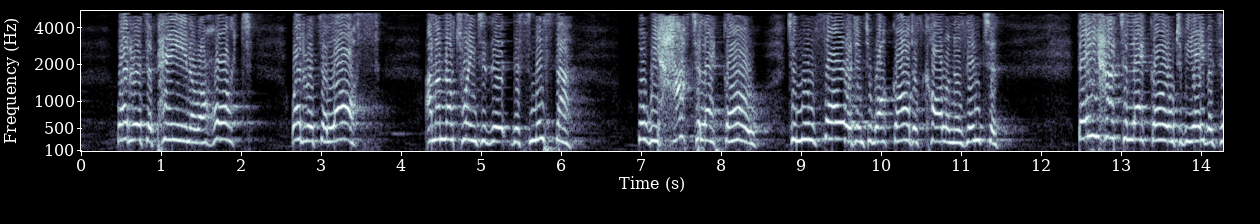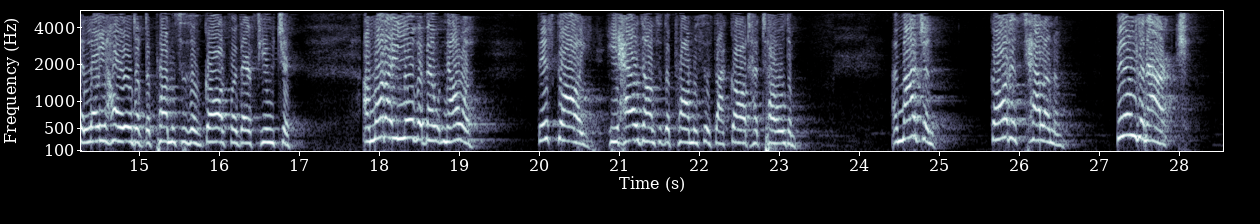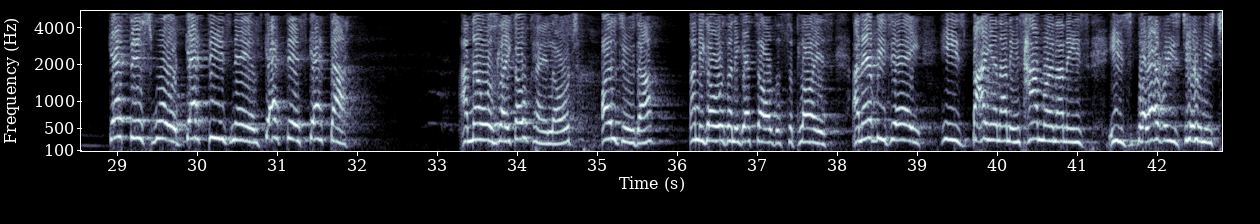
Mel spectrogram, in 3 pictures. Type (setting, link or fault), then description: setting, large echoing room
